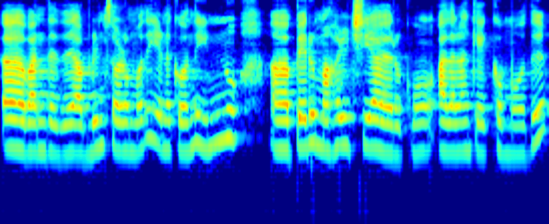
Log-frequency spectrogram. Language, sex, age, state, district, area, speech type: Tamil, female, 45-60, Tamil Nadu, Pudukkottai, rural, spontaneous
